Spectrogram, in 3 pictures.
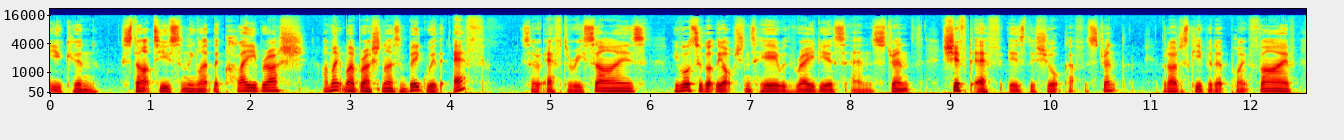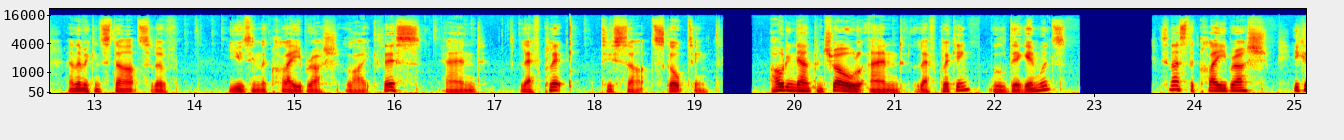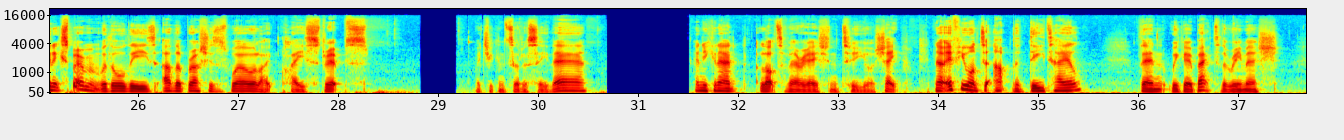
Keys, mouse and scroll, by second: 1.4-2.6 drag, 3.8 f, 9.3 shift+f, 12.2-14.7 drag, 14.7 middle click, 15.5-21.6 ctrl+drag, 21.6-23.0 middle drag, 23.0 ctrl+z, 23.2 ctrl+z, 23.3 ctrl+z, 23.5 ctrl+z, 24.3 ctrl+z, 26.6 click, 27.4 f, 27.9-29.2 drag, 29.2-30.2 middle drag, 30.2-32.0 drag, 32.0-37.6 middle drag.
